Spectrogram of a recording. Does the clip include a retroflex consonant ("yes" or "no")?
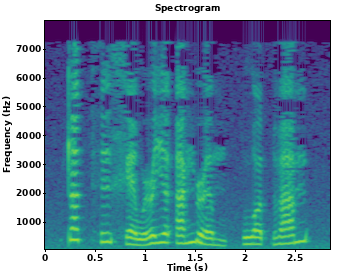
yes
